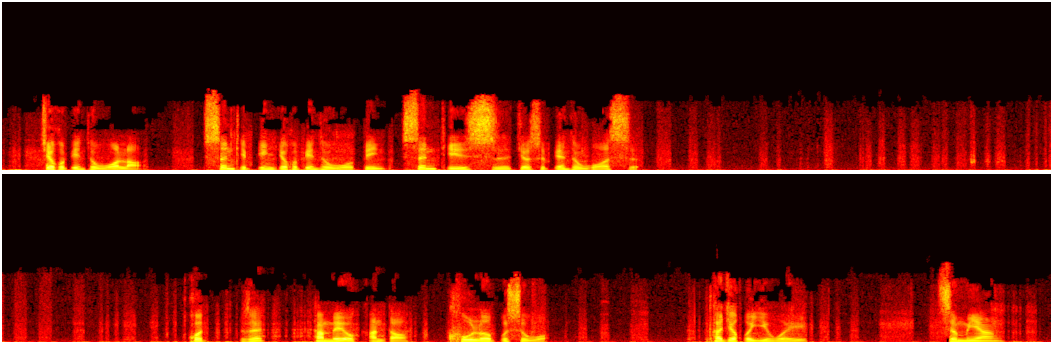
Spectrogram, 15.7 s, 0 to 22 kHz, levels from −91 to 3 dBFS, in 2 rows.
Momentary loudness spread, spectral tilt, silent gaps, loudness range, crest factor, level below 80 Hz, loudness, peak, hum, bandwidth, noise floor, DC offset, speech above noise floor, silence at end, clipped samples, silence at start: 11 LU; -4 dB/octave; none; 7 LU; 22 dB; -44 dBFS; -22 LUFS; -2 dBFS; none; 11 kHz; -51 dBFS; under 0.1%; 30 dB; 0.1 s; under 0.1%; 0.05 s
